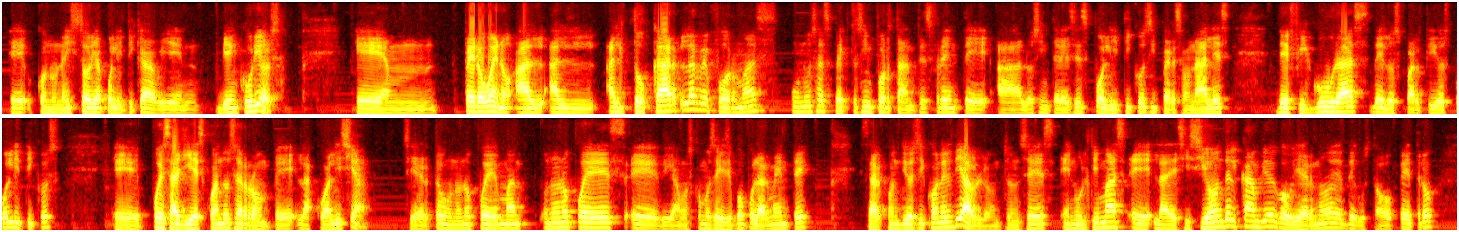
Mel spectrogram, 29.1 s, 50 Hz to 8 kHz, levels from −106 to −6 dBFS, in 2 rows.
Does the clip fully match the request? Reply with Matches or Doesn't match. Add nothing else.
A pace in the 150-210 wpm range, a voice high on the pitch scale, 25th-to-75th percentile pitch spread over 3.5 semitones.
Doesn't match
